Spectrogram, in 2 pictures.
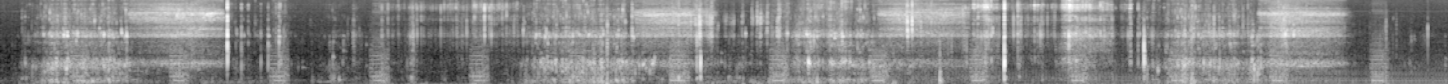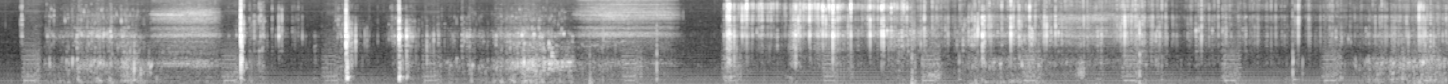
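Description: Scuba diver breathing through a regulator underwater: repeated hissing inhalations alternating with bubbling exhalations, with a few sharp knocks.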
